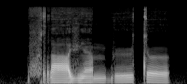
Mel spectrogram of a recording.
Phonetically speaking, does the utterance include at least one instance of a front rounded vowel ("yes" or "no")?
no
